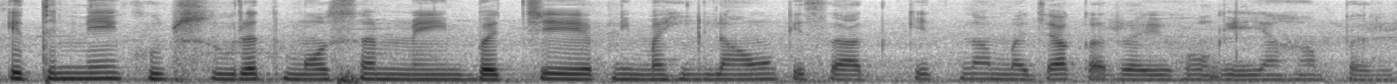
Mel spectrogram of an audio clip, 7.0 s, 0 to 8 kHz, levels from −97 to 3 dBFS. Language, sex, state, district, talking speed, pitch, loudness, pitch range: Hindi, female, Delhi, New Delhi, 155 wpm, 180 Hz, -21 LUFS, 170-190 Hz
